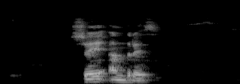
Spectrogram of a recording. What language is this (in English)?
Guarani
